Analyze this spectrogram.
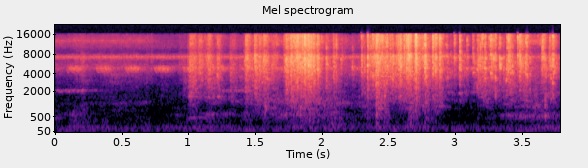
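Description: A charcoal fire hisses and crackles.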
